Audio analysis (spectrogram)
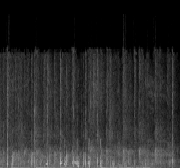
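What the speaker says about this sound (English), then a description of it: "Let's give everybody a round of applause." Audience applause at a dinner event, steady dense clapping from a room full of people with a few louder claps, continuous and close, fading at the end.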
